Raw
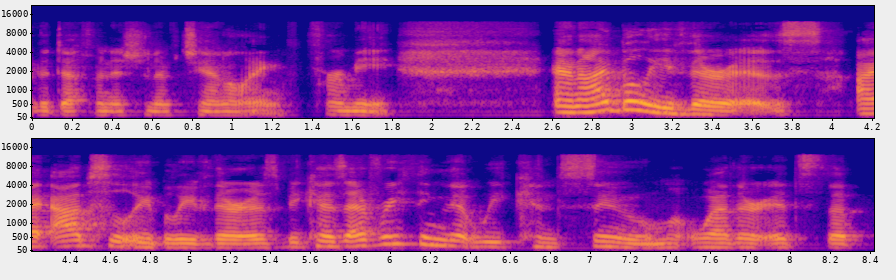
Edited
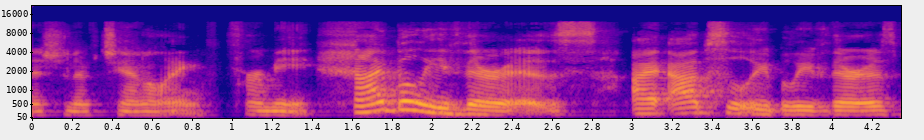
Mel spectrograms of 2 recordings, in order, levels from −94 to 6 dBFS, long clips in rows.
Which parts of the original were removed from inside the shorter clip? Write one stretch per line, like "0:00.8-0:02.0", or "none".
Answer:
0:02.0-0:02.7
